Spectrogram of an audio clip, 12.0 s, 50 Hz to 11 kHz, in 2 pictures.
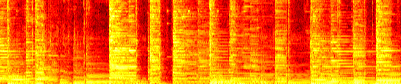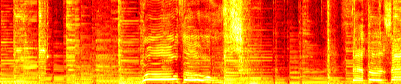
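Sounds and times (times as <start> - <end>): acoustic guitar strumming: 0.0 - 12.0
man singing: 7.8 - 10.2, 10.9 - 12.0.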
